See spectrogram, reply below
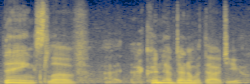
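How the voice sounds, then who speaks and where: A man's voice: low voice, moderate pace, lightly acted. Man acting a casual, reassuring young husband, faint noise. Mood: warm, eager. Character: young husband and travel podcaster, affectionate, calmly reassuring. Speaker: actor in an amateur radio drama. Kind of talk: naturalistic audio drama dialogue.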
